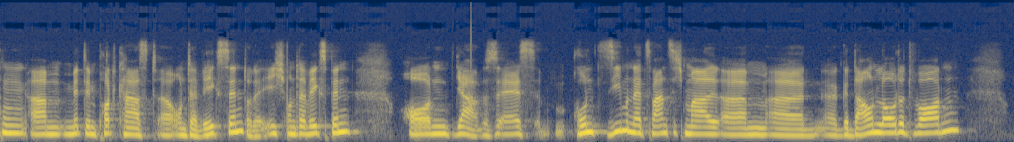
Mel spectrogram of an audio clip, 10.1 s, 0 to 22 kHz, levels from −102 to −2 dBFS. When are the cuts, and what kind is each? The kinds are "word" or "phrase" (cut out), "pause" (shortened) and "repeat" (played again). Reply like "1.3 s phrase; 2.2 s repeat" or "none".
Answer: none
